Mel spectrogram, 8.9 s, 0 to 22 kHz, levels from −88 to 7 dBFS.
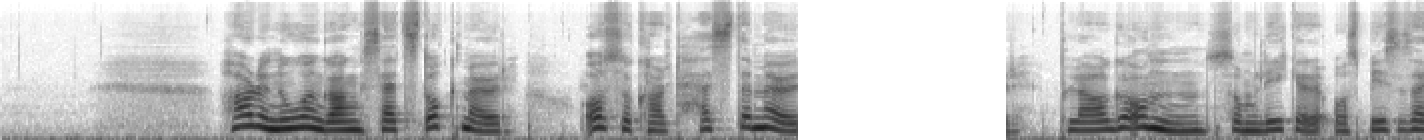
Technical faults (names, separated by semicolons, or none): playback stall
